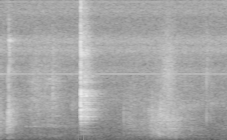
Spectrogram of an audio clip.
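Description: Handling noise from a compound bow and its quiver of arrows being lifted: a single sharp click a little under a second in, then a short rustle.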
